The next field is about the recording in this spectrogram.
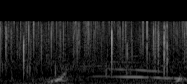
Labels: {"label": "biophony", "recorder": "SoundTrap 300"}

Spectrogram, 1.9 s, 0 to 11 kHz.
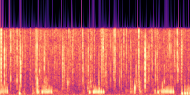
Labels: {"label": "biophony, stridulation", "recorder": "SoundTrap 600 or HydroMoth"}
{"label": "biophony, sea urchins (Echinidae)", "recorder": "SoundTrap 600 or HydroMoth"}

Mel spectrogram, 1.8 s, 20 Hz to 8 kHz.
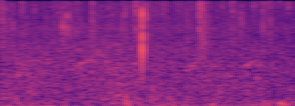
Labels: {"label": "biophony", "recorder": "SoundTrap 500"}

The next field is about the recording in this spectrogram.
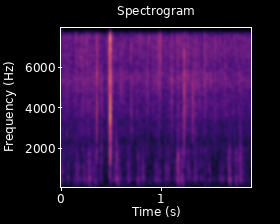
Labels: {"label": "biophony, sea urchins (Echinidae)", "recorder": "SoundTrap 600 or HydroMoth"}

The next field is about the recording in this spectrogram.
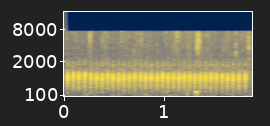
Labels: {"label": "biophony, rattle", "recorder": "SoundTrap 500"}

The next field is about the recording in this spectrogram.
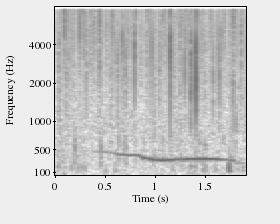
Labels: {"label": "biophony", "recorder": "SoundTrap 300"}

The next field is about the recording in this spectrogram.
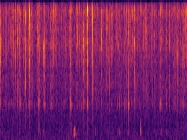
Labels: {"label": "ambient", "recorder": "HydroMoth"}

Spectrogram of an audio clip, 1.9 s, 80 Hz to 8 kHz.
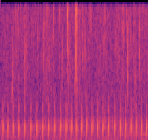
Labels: {"label": "biophony, rattle", "recorder": "SoundTrap 500"}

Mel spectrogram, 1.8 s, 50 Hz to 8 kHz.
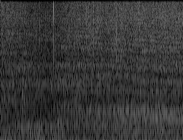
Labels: {"label": "anthrophony, boat engine", "recorder": "SoundTrap 500"}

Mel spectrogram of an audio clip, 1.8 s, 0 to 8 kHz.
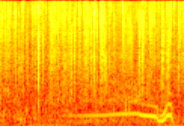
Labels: {"label": "biophony, cascading saw", "recorder": "SoundTrap 600 or HydroMoth"}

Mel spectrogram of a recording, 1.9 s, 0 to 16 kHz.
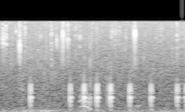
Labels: {"label": "biophony, knock croak", "recorder": "SoundTrap 300"}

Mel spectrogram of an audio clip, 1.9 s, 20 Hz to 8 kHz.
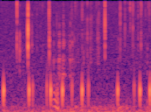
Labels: {"label": "biophony, knock croak", "recorder": "SoundTrap 300"}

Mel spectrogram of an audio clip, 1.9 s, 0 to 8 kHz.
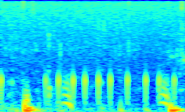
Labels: {"label": "biophony, knock croak", "recorder": "SoundTrap 300"}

